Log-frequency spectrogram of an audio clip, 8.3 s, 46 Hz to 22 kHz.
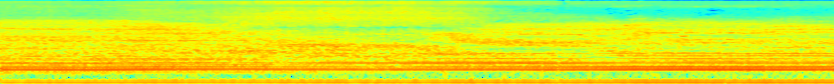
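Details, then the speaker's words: Husqvarna YTH24V48 twin-cylinder riding mower after replacing a vacuum line and fitting a spark plug, started on choke: a steady, even drone with a constant low pulse and no misses. Normal running. "We're going to go ahead and fire this thing up, and my test pilot Caleb is going to probably give it a test drive around the yard and see how she runs."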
